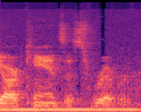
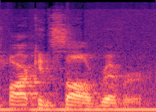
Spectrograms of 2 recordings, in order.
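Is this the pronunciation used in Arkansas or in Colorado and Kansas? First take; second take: Colorado/Kansas; Arkansas. First: It uses the pronunciation used in Colorado and Kansas. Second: It uses the pronunciation used in Arkansas. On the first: This is the local name on the upper river. "up in Colorado and Kansas, it is called the Arkansas River" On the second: This is the local name on the lower river. "the people from Arkansas do call it the Arkansas River"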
